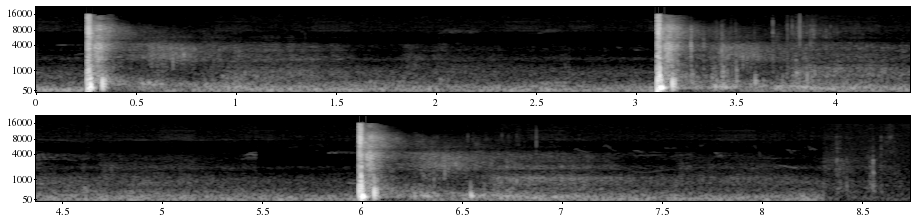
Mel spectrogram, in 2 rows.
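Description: Three shots from a moderated Benelli Lupo bolt-action rifle in 6.5 Creedmoor, evenly spaced about three seconds apart, each a sharp report with a short echo.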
